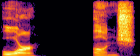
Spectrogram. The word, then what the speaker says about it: orange: syllables hey kevin bugs it's two syllables but every other part of the country says or unj but if you're from new jersey you say orange and ar and i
